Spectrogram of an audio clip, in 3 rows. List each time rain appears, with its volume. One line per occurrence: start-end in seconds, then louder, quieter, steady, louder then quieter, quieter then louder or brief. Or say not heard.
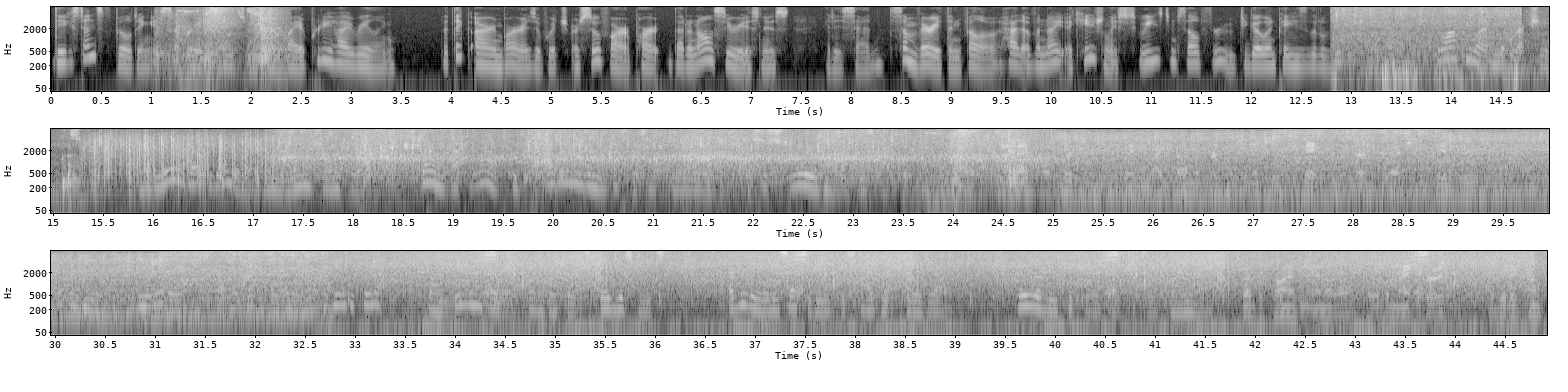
12.8-44.8 steady.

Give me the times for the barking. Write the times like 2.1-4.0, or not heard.
not heard.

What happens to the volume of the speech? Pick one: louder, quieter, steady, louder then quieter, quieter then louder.
steady.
